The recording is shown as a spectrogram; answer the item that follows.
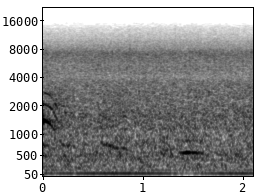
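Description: Steady rush of falling water, with faint distant voices underneath.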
